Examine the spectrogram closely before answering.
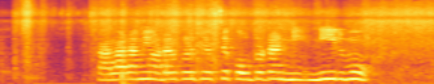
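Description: A woman speaks close by in a drawn-out, sing-song voice.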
